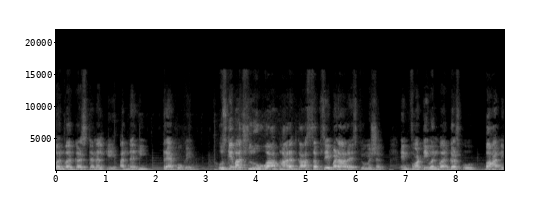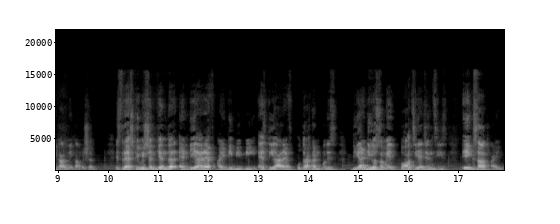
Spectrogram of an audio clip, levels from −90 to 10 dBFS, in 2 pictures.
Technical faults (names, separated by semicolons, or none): none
